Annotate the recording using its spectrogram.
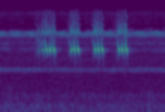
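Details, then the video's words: Crickets calling at night in a binaural recording: four high, bright chirps of three or four quick pulses each, spaced about a third of a second apart, over faint steady high tones and a soft low background hum. "Cricket Conversations | Binaural Nighttime Ambience"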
